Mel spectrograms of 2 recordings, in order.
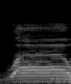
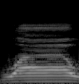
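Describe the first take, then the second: First: The lips are rounded for the sound. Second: The same.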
